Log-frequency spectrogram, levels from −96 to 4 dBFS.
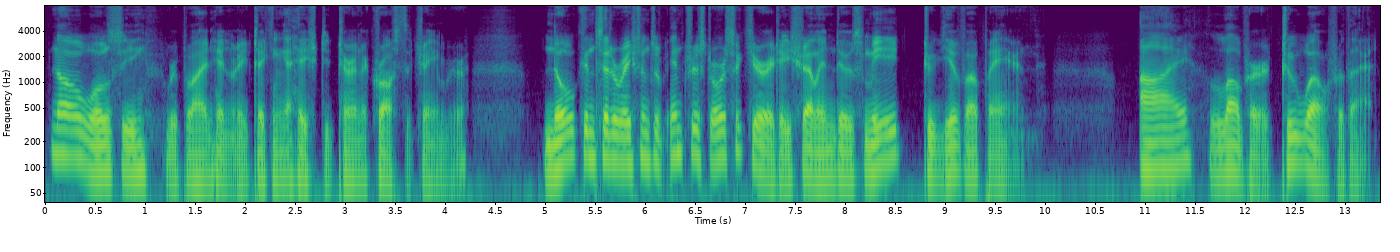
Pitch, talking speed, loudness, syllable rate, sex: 95 Hz, 140 wpm, -20 LUFS, 4.7 syllables/s, male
